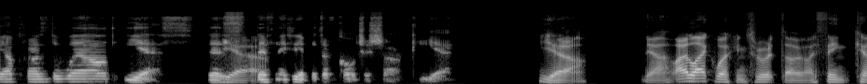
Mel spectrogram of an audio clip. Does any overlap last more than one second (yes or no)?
no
